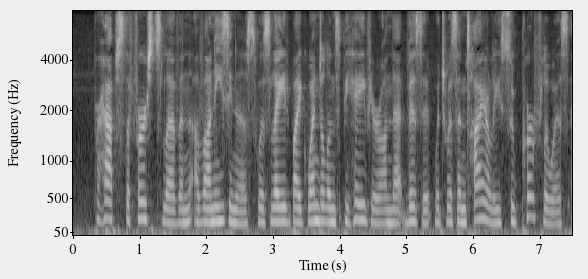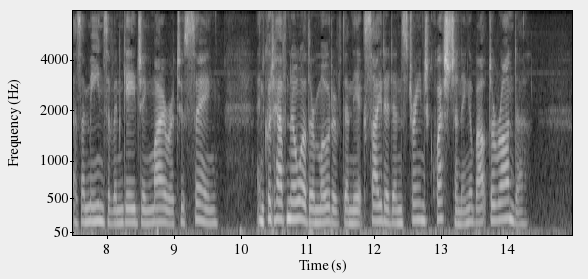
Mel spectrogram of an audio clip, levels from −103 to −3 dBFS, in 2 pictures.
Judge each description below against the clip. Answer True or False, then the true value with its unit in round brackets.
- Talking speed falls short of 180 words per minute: True (160 wpm)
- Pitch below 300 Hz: True (190 Hz)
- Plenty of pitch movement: False (2.6 semitones)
